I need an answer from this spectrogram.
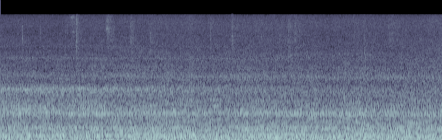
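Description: Running noise of an MTR K-stock (Rotem) electric train heard from inside the carriage: a steady rumble of wheels on rail with a faint steady hum, travelling at speed through a tunnel.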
